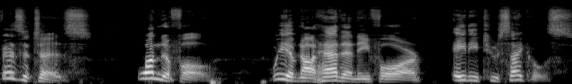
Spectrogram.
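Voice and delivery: completely robotic, machine-like voice. Narrating a game scene, the priest turns to greet the visitors; completely robotic voice. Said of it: "in a completely roboticized voice".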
